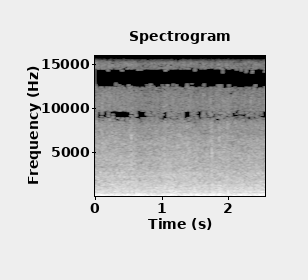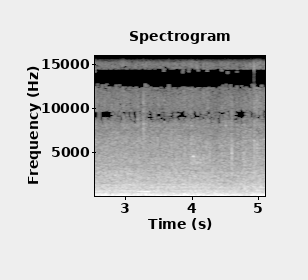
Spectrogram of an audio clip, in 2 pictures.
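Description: Steady rain from a tropical storm pouring down on a street, with a low rumble underneath.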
